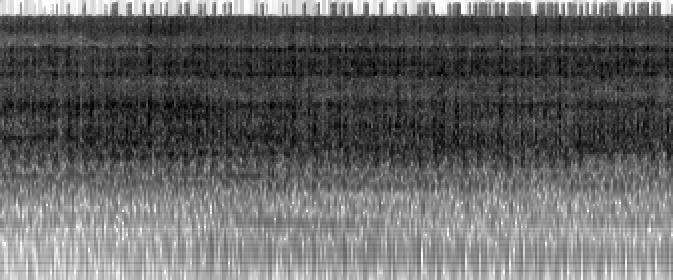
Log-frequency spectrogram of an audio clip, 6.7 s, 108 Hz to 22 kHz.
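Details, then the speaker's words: 2007 Ford F250 6.0 diesel just after cold start, fluids checked: steady cold idle with the usual even diesel clatter, no odd knocks or misses; normal for a 6.0. "you know six those that's what they sound like"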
